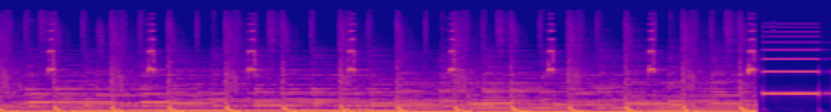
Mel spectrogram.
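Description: Background music with a short tick about once a second, keeping time with a countdown timer. Near the end the music cuts off suddenly and a steady electronic beep begins, signalling that time is up.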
